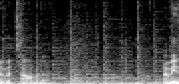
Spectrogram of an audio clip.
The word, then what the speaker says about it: Automata: There's a debate on Gwitch, please, between automata and automata. The emphasis is on the second syllable, automata.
